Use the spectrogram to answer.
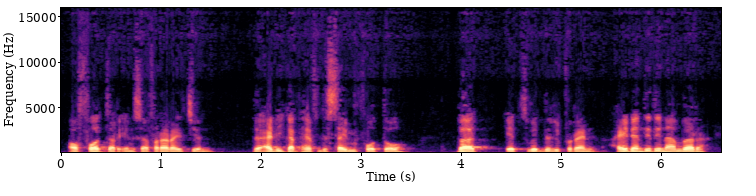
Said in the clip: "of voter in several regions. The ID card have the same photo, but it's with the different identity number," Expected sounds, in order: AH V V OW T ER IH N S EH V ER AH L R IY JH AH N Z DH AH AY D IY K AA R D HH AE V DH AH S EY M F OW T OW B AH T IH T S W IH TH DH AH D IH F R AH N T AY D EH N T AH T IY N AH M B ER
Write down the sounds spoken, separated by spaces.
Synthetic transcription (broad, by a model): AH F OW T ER IH N S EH F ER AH R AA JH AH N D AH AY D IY K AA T HH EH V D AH S EY M F OW T OW B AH T IH T S W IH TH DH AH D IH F R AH N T AY D EH N T AH T IY N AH M B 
